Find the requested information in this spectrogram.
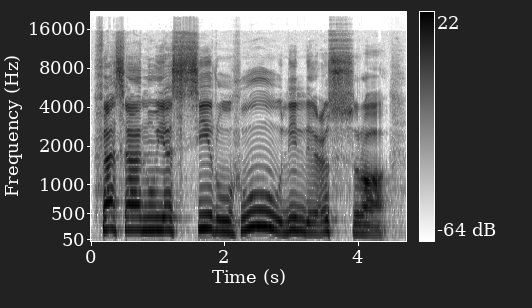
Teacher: Полноценное произношение син с удвоением кесра, удлинение в размере двух огласовок.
